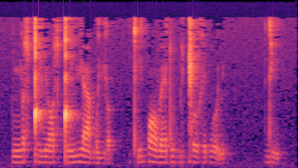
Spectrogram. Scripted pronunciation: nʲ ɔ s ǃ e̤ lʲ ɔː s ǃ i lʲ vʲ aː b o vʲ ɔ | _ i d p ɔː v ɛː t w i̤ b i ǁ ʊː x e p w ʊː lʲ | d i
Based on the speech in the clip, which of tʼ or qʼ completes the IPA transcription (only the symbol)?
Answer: tʼ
